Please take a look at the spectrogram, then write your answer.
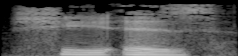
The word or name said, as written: she is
